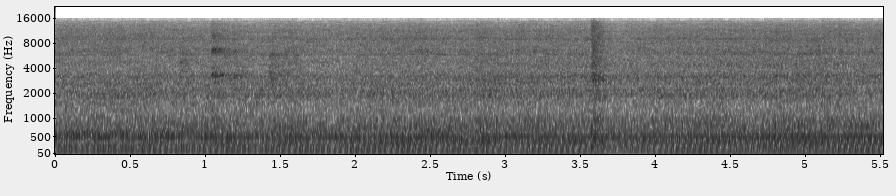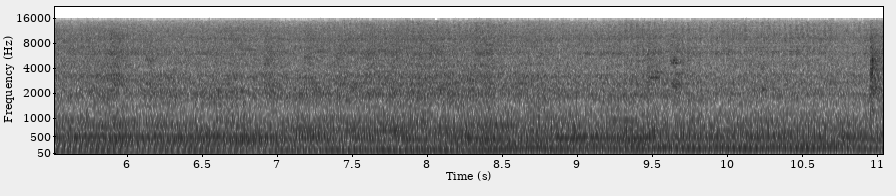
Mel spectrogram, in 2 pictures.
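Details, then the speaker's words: Murray rear-engine riding mower (RER) with a single-cylinder engine, running warm after an earlier valve-grind repair. Steady, even drone at constant speed with no stumbles or knocks, normal running. Spark plug was changed by the previous owner; the mechanic wonders if it may cause cold-running issues. "the good news is my original fix with the um valve grind is doing great i mean this thing more this mower runs pretty good after you get warmed up"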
